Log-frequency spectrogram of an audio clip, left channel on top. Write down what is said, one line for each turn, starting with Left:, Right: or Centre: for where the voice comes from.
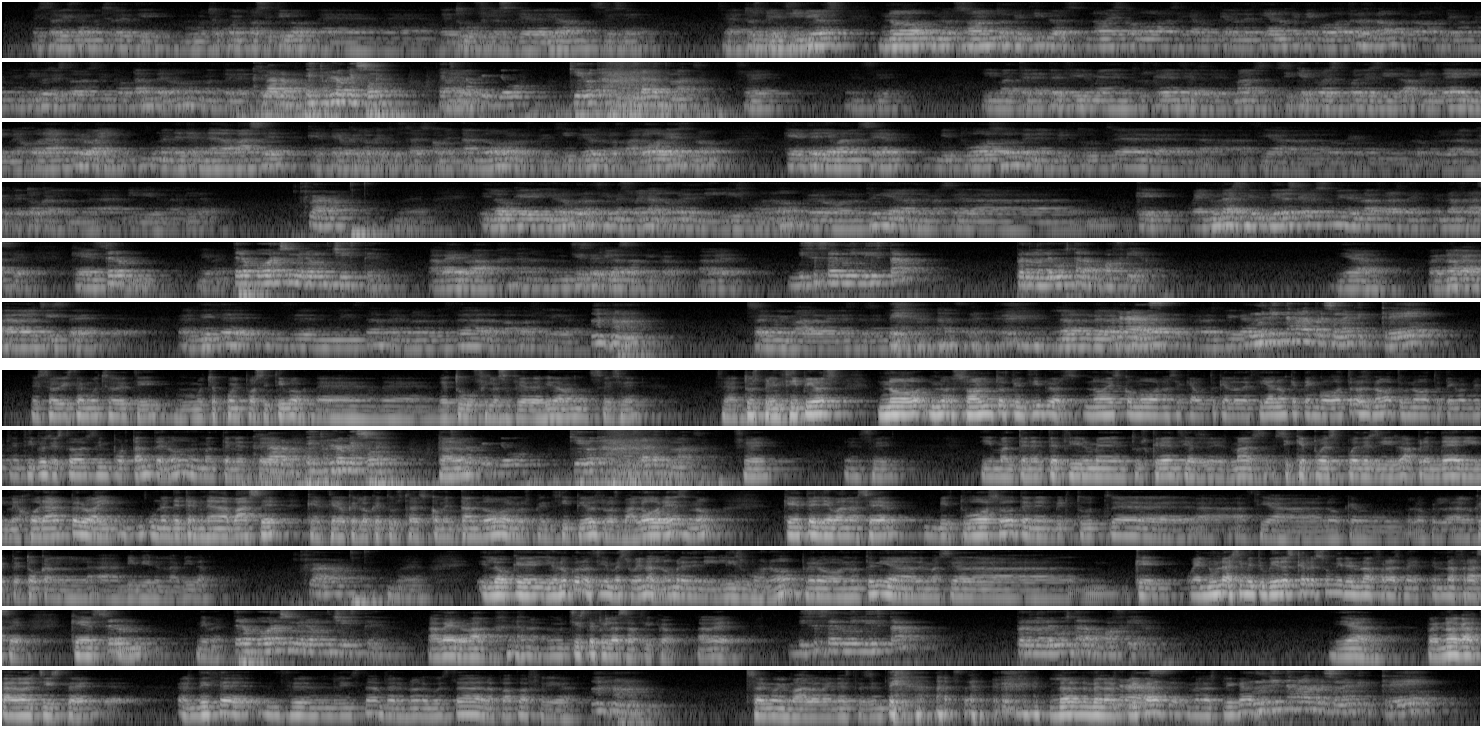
Right: eso dice mucho de ti, mucho muy positivo de, de- de tu filosofía de vida, vamos, sí, sí. O sea, tus principios no, no son tus principios, no es como no sé qué auto que lo decía, ¿no? Que tengo otros, ¿no? Tú no, tú tengo mis principios y esto es importante, ¿no? Mantenerte,
Left: Claro, esto es lo que soy,
Right: claro,
Left: esto es lo que yo quiero transmitir a los demás.
Right: sí, eh, sí. Y mantenerte firme en tus creencias, es más, sí que pues puedes ir a aprender y mejorar, pero hay una determinada base, que creo que es lo que tú estás comentando, los principios, los valores, ¿no? que te llevan a ser virtuoso, tener virtud eh, a- hacia lo que, lo que- a lo que te toca en vivir en la vida.
Left: Claro.
Right: Eh, y lo que yo no conocía, me suena el nombre de nihilismo, ¿no? Pero no tenía demasiada... mm, que en una, si me tuvieras que resumir en una frase, en una frase que es...
Left: Te
Right: en-
Left: lo,
Right: dime,
Left: te lo puedo resumir en un chiste.
Right: a ver, va, <laughs> un chiste filosófico, a ver.
Left: Dice ser nihilista, pero no le gusta la papa fría.
Right: Ya, Pues no ha captado el chiste. Eh, Él dice, dice lista, pero no le gusta la papa fría.
Left: Ujú.
Right: Soy muy malo en este sentido. <laughs> O sea, No, no, ¿me lo
Left: Verás,
Right: explicas? ¿Me lo explicas?
Left: un nihilista es una persona que cree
